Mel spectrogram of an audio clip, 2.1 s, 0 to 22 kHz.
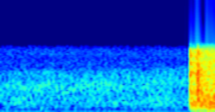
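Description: Faint hiss on a recorded 911 phone line with nobody speaking, then near the end a woman dispatcher's voice cuts in abruptly and loudly, thin and narrow as heard through a telephone.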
